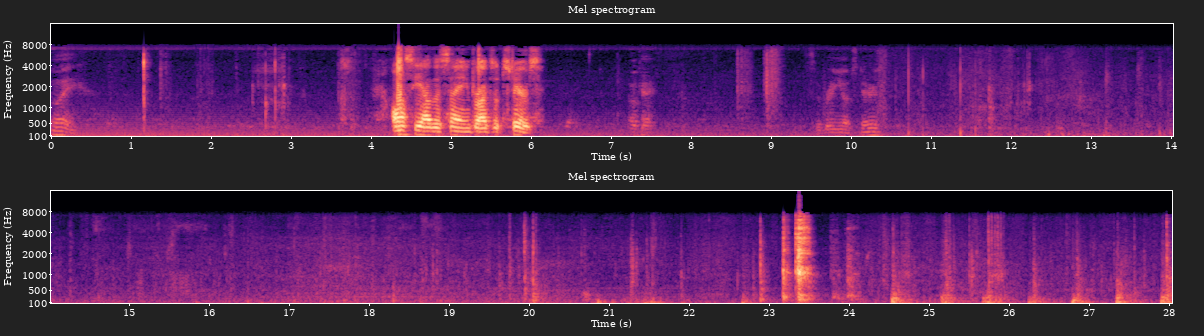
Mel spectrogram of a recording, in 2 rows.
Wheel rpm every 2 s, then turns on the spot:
0, 0, 0, 0, 0, 0, 0, 0, 0, 0, 0, 0, 0, 0.
none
